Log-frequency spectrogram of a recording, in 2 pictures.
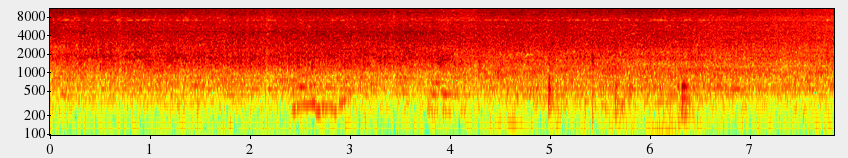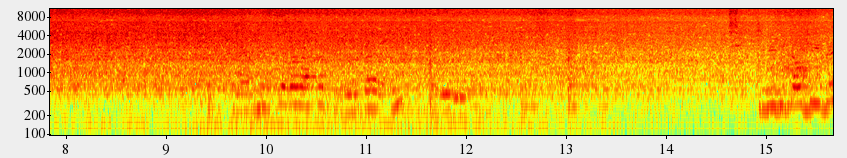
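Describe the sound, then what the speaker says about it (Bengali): A pressure cooker boiling potatoes lets out a loud, continuous hiss of steam that holds steady and slowly eases off, with soft voices faintly under it. "এই যে প্রেশার কুকারে আলু সেদ্ধ বসিয়েছে"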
